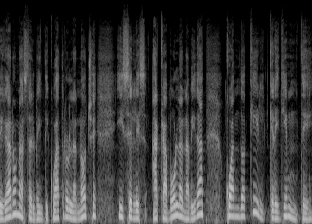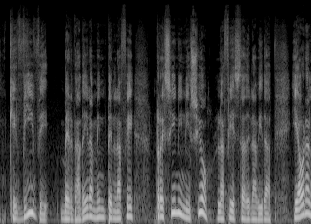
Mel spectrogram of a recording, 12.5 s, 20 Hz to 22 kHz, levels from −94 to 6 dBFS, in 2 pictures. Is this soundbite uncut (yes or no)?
yes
